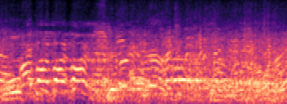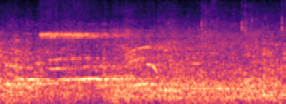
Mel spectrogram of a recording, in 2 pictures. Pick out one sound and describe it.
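A crowd of men and women shouts and calls out loudly nearby.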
